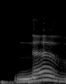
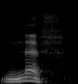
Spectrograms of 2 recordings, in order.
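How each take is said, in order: First: The word ends with a v sound. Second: The word ends with an f sound. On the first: "On prononce comme un V" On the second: "quand il est tout seul, on prononce le F"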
